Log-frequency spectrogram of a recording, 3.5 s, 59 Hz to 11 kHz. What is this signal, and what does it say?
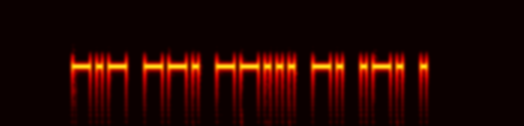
Morse code, heard as a keyed tone, about 32 wpm, 700 Hz. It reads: KG7NRE
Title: USA Call Signs - 6 Characters - Repeated 3x - 30wpm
